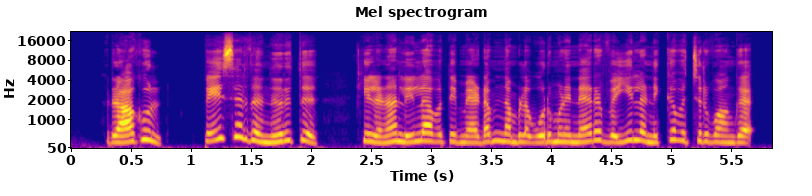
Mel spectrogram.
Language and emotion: Tamil, fearful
